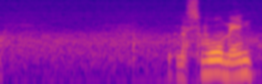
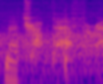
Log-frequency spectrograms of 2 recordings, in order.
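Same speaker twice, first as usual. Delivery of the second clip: whisper; 7 semitones lower, 16 dB quieter than usual. Acted. Whispered joke about trapped wasps.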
